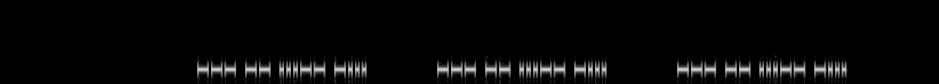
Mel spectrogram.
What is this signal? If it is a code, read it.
Morse code, heard as a keyed tone, about 34 wpm, 700 Hz. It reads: OM3B OM3B OM3B
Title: DXCC-100 Call Signs - 4 Characters - Repeated 3x - 35wpm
